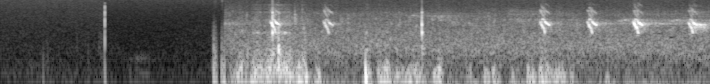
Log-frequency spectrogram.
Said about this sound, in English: Here's the female's flight call. Female there.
